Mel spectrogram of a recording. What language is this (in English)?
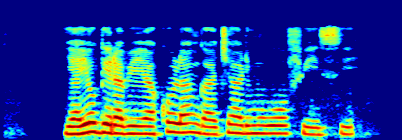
Ganda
